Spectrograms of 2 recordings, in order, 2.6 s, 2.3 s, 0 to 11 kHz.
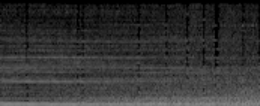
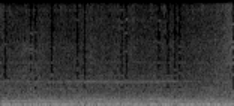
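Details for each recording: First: Vintage air conditioner, assumed 1970s to early 1980s, about 6000 BTU, with a Bendix and running on low cool: even low hum with a steady tone and fan rush, no knocking or rattles, so the compressor runs smoothly and healthy. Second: Modern air conditioner, under two years old when thrown out, on high fan speed: loud, steady fan roar with a fine buzzing rattle that shakes everything, probably because its shroud is broken; other rotary units didn't do this.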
